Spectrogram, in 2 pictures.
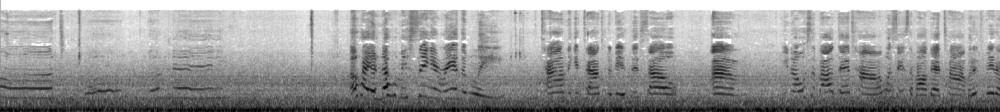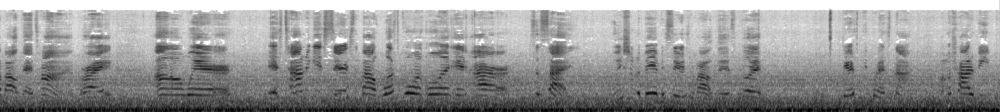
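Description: A woman talking almost without pause over the steady low rumble of a car on the road, heard from inside the cabin.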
